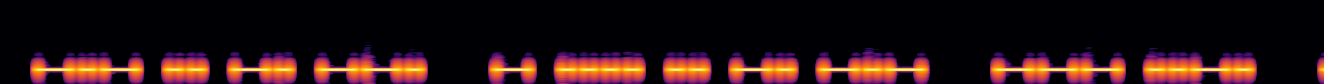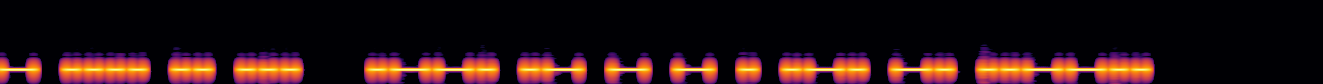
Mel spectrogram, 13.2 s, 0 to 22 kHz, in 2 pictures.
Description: Morse code, heard as a keyed tone, about 22 wpm, 700 Hz. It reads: KING THINK OF THIS PATTERN?
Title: Sentences from Top 1000 Words - Review Part 2 - 22wpm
